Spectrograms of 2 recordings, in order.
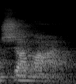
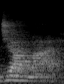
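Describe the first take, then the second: First: The double L sounds like an English SH. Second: The double L sounds like an English J. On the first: "In Argentina, ... like an S H" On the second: "rather than llamar. I give it a stronger sound"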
